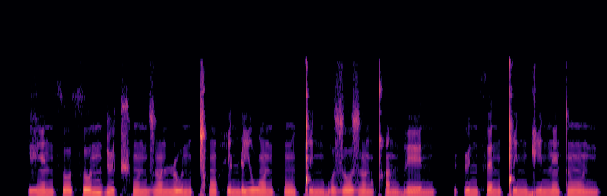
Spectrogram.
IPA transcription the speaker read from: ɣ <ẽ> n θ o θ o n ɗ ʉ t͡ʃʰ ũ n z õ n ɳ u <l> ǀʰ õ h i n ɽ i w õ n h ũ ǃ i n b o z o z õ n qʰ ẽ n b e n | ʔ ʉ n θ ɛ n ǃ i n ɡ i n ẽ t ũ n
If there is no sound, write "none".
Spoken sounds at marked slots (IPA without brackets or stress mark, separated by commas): ẽ, n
